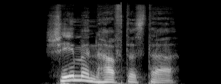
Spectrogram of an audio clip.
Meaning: inflection of schemenhaft: 1. strong/mixed nominative masculine singular superlative degree 2. strong genitive/dative feminine singular superlative degree 3. strong genitive plural superlative degree
- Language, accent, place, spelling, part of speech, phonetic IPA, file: German, Germany, Berlin, schemenhaftester, adjective, [ˈʃeːmənhaftəstɐ], De-schemenhaftester.ogg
